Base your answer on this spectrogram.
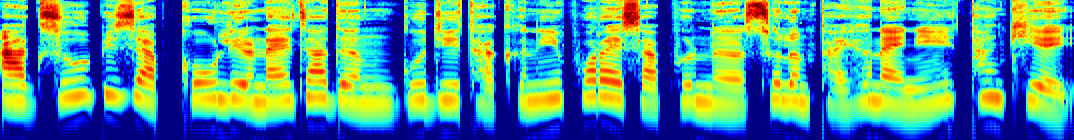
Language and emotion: Bodo, neutral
